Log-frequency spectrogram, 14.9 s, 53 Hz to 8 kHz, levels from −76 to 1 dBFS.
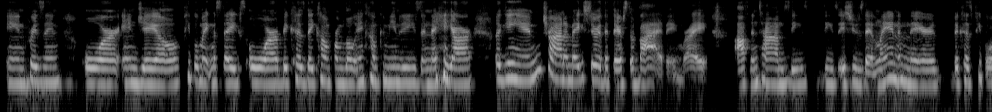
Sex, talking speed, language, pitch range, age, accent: female, 150 wpm, English, 185-210 Hz, 20-39, American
